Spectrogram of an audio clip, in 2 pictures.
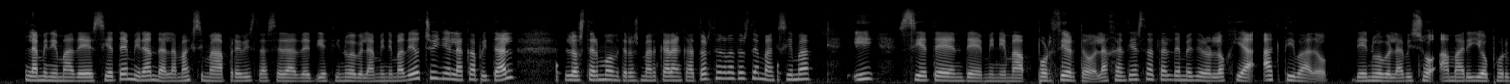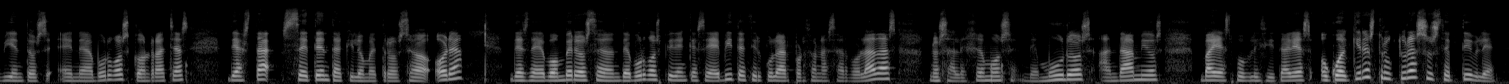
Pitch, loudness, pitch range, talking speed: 185 Hz, -32 LUFS, 170-210 Hz, 155 wpm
